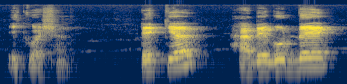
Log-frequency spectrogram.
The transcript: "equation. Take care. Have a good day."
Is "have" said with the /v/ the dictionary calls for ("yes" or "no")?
no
